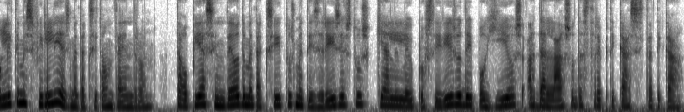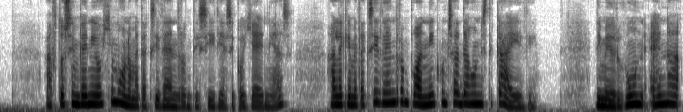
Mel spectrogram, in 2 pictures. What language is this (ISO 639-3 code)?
ell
